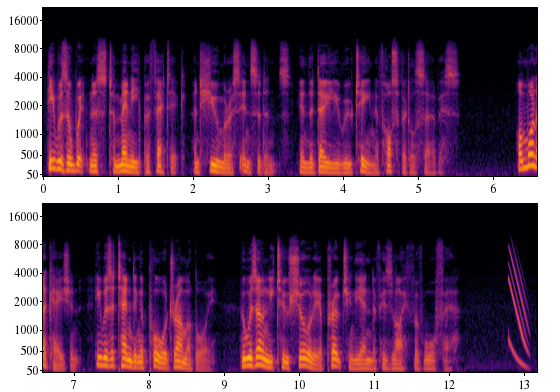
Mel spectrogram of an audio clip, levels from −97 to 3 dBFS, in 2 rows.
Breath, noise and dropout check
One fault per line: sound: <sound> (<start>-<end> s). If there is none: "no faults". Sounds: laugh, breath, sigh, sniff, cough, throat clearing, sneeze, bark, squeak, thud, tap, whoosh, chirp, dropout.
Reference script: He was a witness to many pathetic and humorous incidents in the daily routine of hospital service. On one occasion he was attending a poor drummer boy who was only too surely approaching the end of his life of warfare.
sound: chirp (12.8-13.1 s)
